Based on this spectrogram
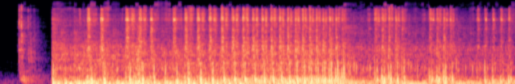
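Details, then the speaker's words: Kawasaki Brute Force ATV bought not running, stuck valve fixed, carburetors refitted; starts with a thump then choppy idle with stumbling beats, still missing, owner suspects the carburetors, to be cleaned and rebuilt with OEM parts. "So, I've got this thing to where it'll run pretty good like idle now, but it's still missing a little bit. Yeah, you can see you can hear it's missing."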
